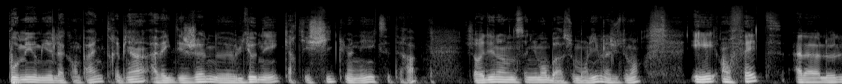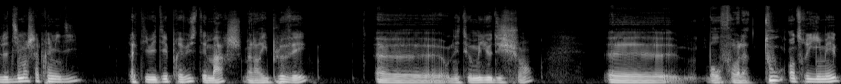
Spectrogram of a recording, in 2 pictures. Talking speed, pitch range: 195 wpm, 95-115 Hz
